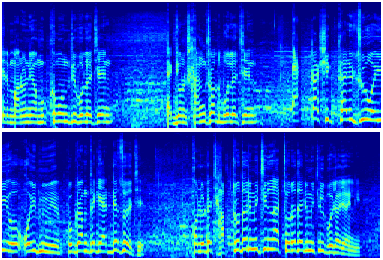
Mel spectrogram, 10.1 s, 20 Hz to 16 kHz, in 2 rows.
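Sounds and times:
man talking: 0:00.0 - 0:01.6, 0:02.2 - 0:09.9
street traffic noise: 0:00.0 - 0:10.0.

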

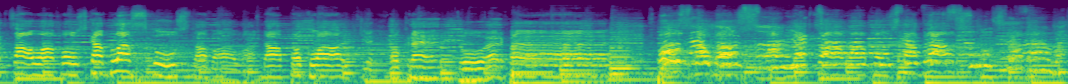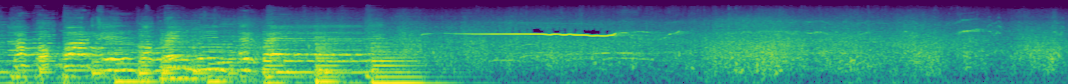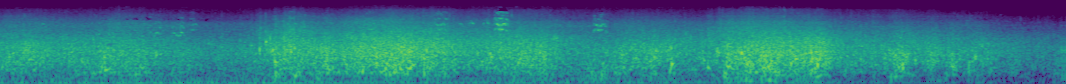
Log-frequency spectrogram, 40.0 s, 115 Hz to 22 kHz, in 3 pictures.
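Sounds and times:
sea waves breaking: 0:07.9 - 0:40.0
music chord: 0:12.9 - 0:18.9
high whistling tone: 0:18.6 - 0:24.3.

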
